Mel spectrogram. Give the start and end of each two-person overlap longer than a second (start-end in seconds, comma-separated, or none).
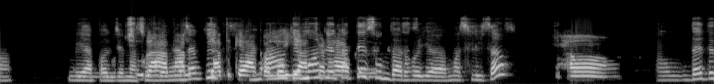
1.1-3.8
